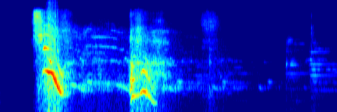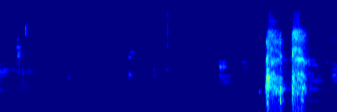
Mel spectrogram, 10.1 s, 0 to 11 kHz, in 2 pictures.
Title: Sneeze Vid #1 | stifled fit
